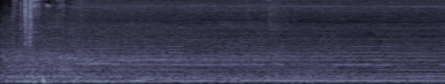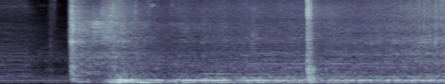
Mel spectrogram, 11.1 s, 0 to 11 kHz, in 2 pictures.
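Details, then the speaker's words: 1982 Ford Bronco 351W V8 idling normally after exhaust leak fix (missing header/manifold bolts reinstalled with lock washers); low steady idle, then louder, deeper even rumble, no longer rough. "But it sounds much better."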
